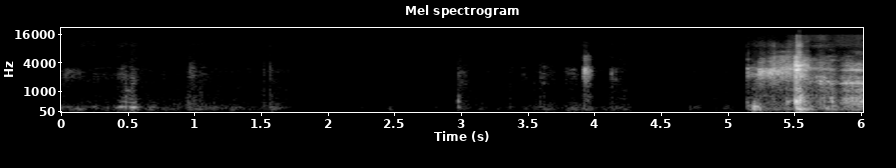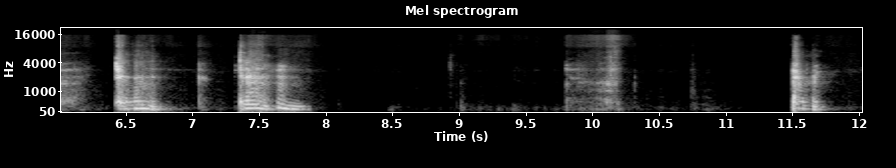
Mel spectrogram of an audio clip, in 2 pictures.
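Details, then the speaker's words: Adult woman with a sudden tickle and dry spot in her throat gives a short run of about five harsh, dry, hacking coughs with no wet or rattling quality; she says her cough has always sounded like this since childhood. "I've got a tickle in my throat. Wow. Okay. I had a dry spot all of a sudden. Yeesh. And I can't just, cough normally. It sounds like I'm friggin' hacking up a lung."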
